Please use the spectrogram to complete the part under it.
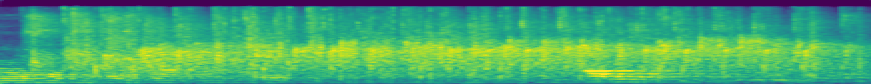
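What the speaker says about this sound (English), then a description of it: "Make some noise for Toni Morris." A live audience at a London arts centre conversation event gives loud, sustained applause that fills the room, with a few voices mixed in under the clapping.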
